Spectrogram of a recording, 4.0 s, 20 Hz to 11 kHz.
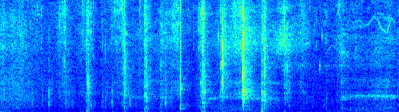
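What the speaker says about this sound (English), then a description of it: "Alright, now I'm going to pick out 3 cards." Tarot cards being drawn from a deck, soft papery flicks and light taps in an uneven series, quiet and close.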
